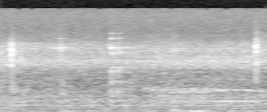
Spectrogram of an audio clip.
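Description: Faint, light clicks and taps, three in all, from hands handling a digital kitchen scale.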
